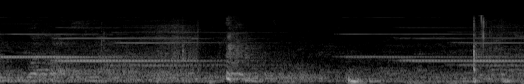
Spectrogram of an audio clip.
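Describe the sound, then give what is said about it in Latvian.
A steady electric bell sounds in the Saeima parliament before a vote, ringing without a break for several seconds over a low murmur of voices, punctuated by a few soft thumps and shuffles. “Lūdzu zvanu.”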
